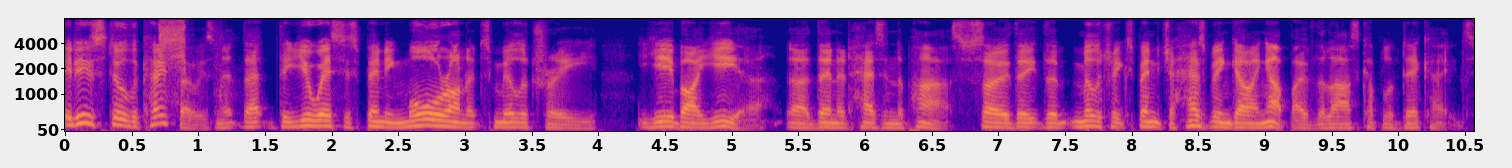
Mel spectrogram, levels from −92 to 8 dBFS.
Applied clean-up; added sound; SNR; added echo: none; Tools; 10 dB; none.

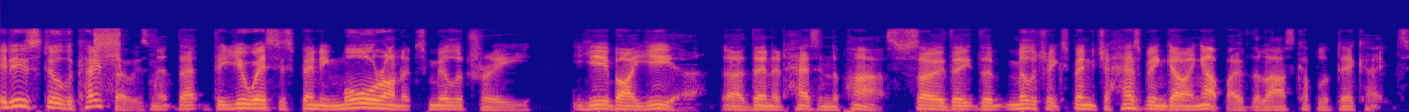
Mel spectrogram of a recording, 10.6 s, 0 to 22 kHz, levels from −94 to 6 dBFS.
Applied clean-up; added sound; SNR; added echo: classical method spectral subtraction.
